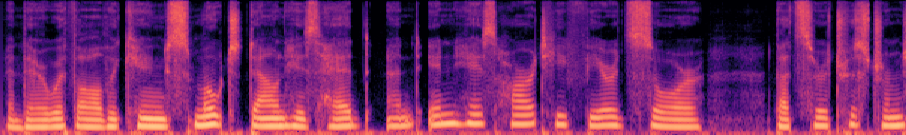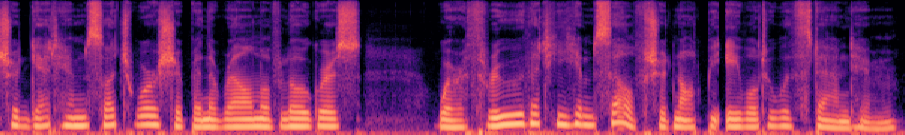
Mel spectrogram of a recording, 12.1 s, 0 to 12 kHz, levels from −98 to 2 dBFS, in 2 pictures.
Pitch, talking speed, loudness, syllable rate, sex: 155 Hz, 195 wpm, -18 LUFS, 4.8 syllables/s, female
